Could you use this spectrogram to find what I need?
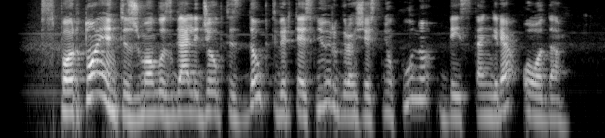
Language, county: Lithuanian, Marijampolė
